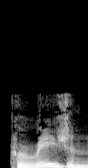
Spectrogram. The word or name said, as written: corrasion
